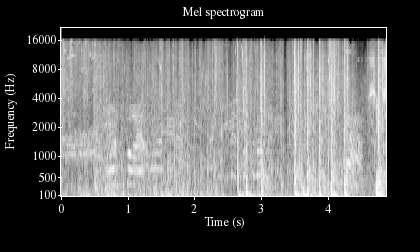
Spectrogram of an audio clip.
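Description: Rapid bursts of automatic gunfire crackle through a Modern Warfare 3 mission in which civilians are gunned down, with sharp, dense volleys building toward the end. A voice talks over the shooting.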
